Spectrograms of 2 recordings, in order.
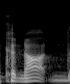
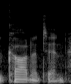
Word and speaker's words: Connaughton: And shooters or quasi-shooters like Kyle Korver, Markieff Morris, Pat Connaughton, or Connaughton, I've heard people pronounce it. – Interesting. – I think it's supposedly Connaughton, though. I would have obviously defaulted to Connaughton.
